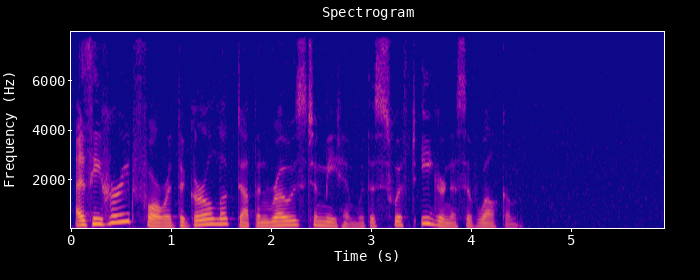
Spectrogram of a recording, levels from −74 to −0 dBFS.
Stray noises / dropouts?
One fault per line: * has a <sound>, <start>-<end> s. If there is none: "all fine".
all fine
